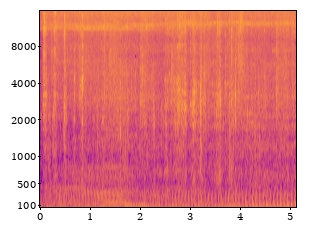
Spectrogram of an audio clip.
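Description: Motorcycle engine running with a fast, even putter that grows louder near the end, after a brief rise in pitch about a second in.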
